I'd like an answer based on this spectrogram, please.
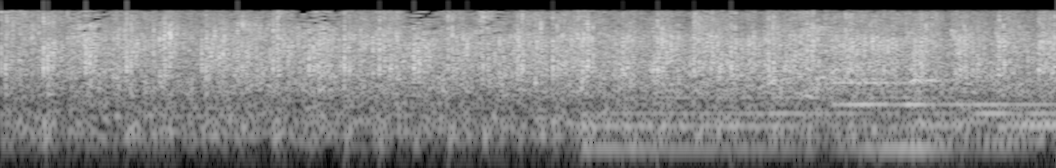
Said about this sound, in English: Clap for Jesus.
